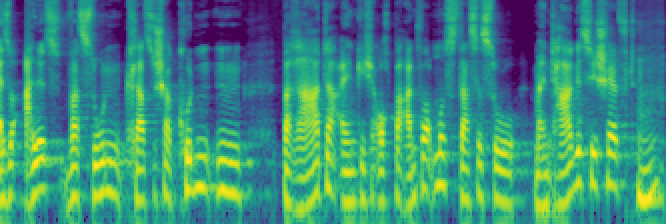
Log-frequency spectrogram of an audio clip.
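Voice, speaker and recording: At a moderate pace and a medium pitch, a man talks with a plain, everyday voice and ordinary pitch variation. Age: 50s. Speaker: customer service manager and lottery winner adviser. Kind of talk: interview.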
